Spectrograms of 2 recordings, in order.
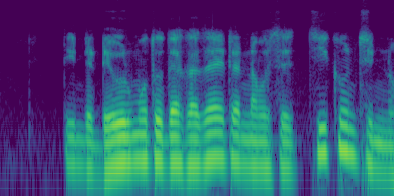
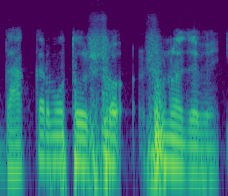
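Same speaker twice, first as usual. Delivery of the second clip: ordinary talk, nothing marked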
